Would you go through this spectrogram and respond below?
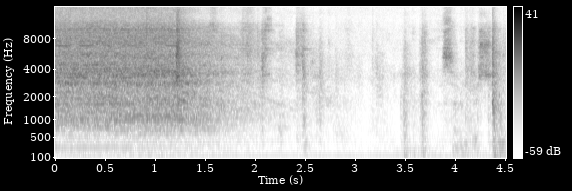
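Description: A hair dryer blows steadily up close while drying white paint on an Easter craft truck, then cuts off, leaving light tapping and handling sounds.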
